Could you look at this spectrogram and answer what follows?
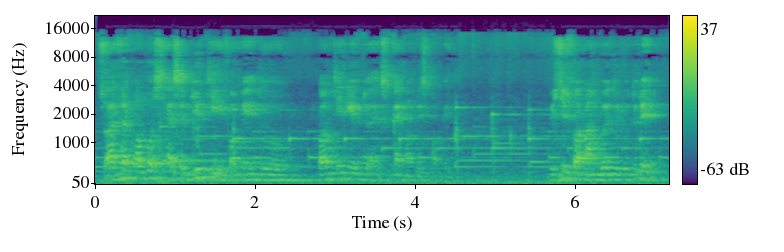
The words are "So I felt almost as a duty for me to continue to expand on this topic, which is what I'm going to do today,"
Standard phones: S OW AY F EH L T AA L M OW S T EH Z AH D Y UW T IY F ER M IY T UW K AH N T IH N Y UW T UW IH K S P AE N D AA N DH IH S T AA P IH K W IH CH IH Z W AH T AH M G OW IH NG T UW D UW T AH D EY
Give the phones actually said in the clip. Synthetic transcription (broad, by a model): S OW AY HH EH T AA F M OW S EH S AH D Y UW T IY F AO M IY T UW K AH N T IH N Y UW T UW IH K S P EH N AA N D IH S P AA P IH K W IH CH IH S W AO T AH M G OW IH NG T UW D UW T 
